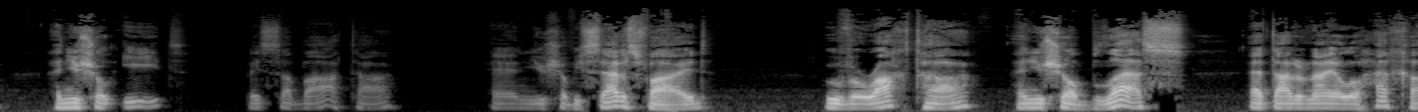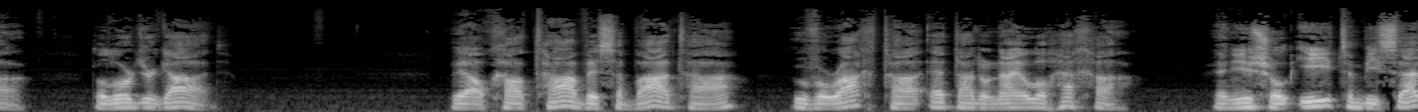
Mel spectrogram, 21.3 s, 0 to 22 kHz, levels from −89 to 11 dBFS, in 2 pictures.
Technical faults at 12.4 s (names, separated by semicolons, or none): none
